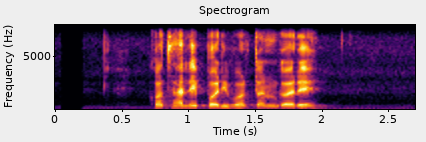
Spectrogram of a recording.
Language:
Nepali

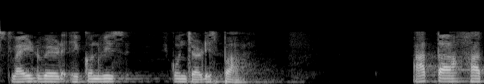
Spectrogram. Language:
Marathi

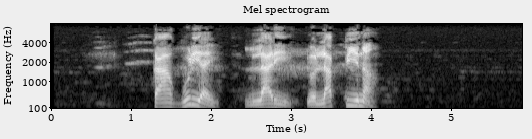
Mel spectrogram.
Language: Mbum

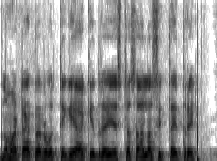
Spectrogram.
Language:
Kannada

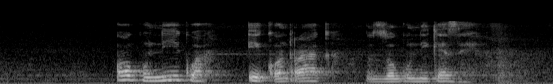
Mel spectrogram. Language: Xhosa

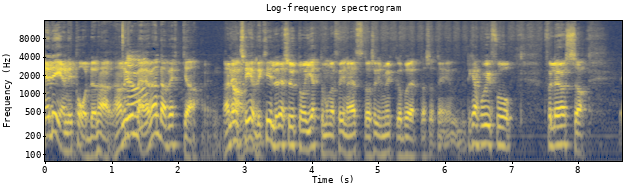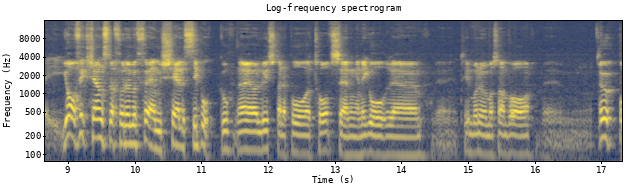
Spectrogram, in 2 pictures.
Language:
Swedish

